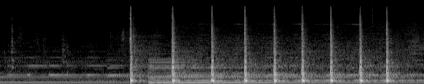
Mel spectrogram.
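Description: A hammer tapping a steel T-nut into a hole in plywood: about nine sharp knocks, starting about a second in and coming a little faster as they go, over steady background music.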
